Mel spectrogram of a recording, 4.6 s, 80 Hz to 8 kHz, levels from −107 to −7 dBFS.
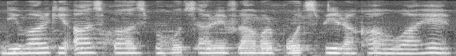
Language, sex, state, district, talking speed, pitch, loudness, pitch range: Hindi, female, Arunachal Pradesh, Lower Dibang Valley, 155 wpm, 240 Hz, -15 LUFS, 225-245 Hz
